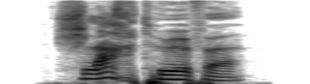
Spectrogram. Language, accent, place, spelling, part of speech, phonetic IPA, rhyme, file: German, Germany, Berlin, Schlachthöfe, noun, [ˈʃlaxthøːfə], -axthøːfə, De-Schlachthöfe.ogg
- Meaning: nominative/accusative/genitive plural of Schlachthof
